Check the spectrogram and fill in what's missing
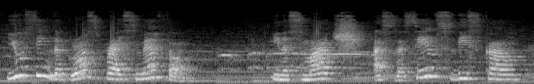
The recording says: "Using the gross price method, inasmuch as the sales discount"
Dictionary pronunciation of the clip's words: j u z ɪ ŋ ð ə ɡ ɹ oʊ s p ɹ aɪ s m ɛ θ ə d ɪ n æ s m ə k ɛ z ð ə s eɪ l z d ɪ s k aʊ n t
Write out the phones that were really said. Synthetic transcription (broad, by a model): j u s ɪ ŋ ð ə ɡ ɹ oʊ s p ɹ aɪ s m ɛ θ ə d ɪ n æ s m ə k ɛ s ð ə s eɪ l s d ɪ s k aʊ n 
